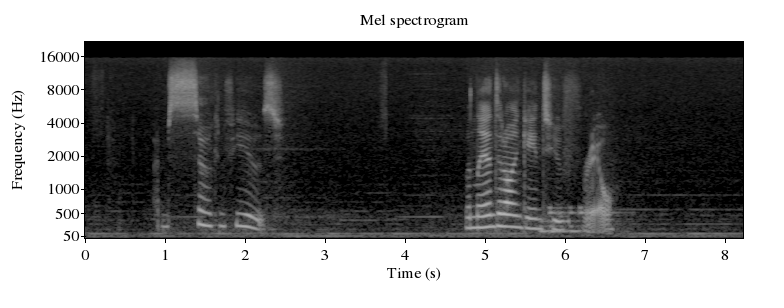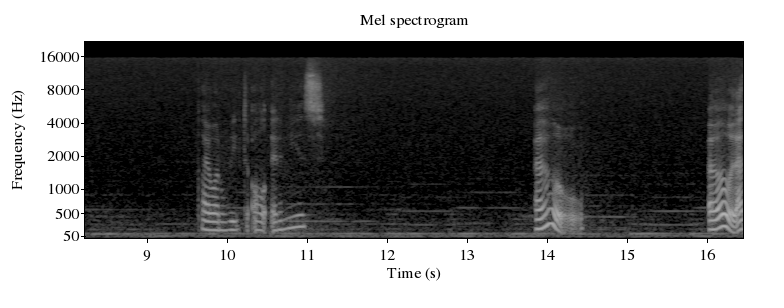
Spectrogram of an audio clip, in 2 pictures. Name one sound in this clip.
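A young woman talks casually into a close microphone, in short bursts.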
